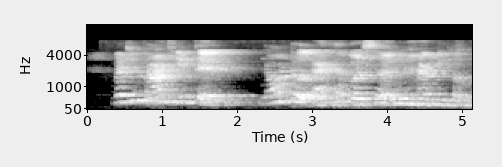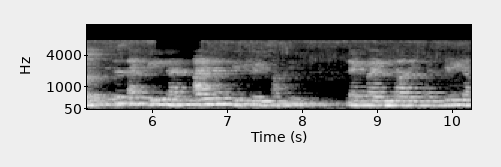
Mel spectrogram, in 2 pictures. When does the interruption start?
3.0 s

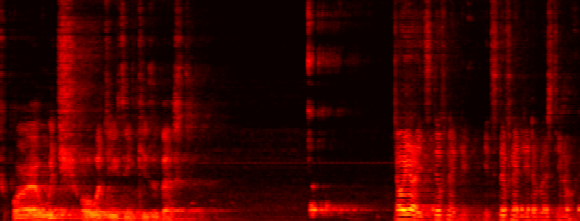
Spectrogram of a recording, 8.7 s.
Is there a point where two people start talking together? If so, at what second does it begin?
none

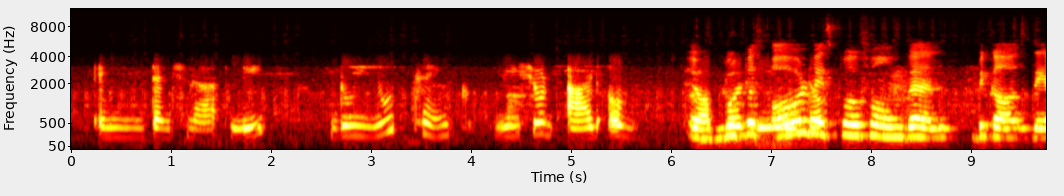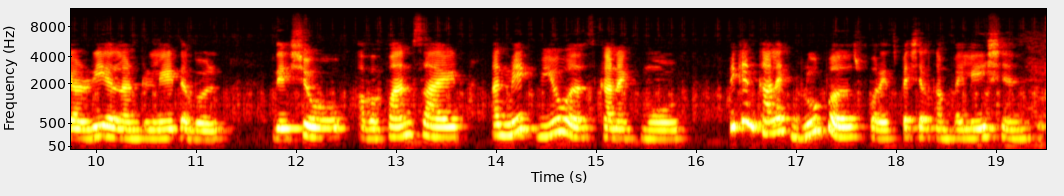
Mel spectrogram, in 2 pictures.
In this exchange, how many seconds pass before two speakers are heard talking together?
6.2 s

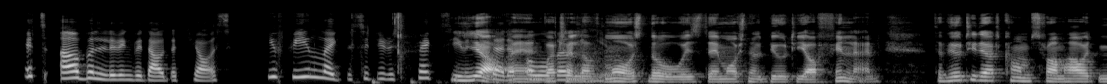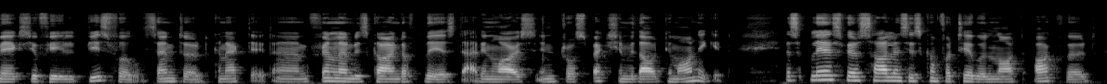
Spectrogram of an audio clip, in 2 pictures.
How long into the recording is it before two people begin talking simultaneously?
4.5 s

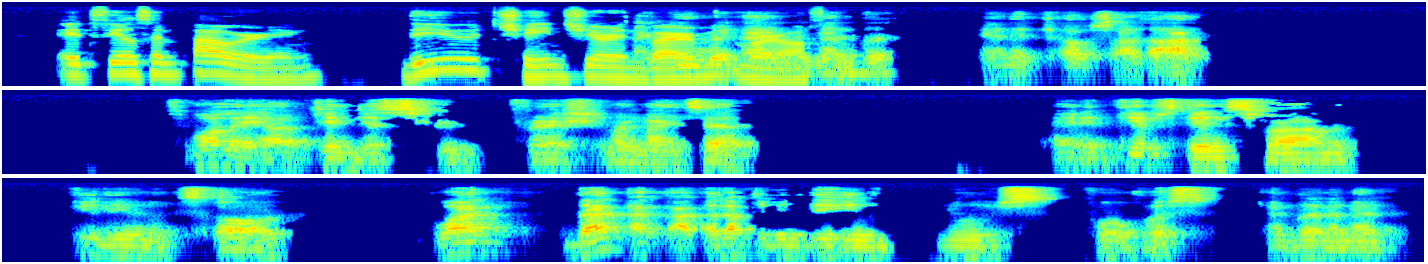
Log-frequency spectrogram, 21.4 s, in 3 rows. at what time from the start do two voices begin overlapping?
3.2 s

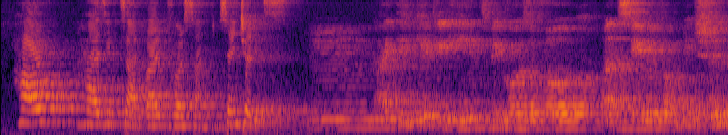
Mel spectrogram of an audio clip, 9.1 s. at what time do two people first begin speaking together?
none

